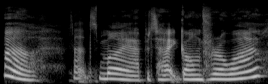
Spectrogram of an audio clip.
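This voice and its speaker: An actress playing a guarded young cleric of a dark goddess in a video game, with a dry, sardonic, clipped manner. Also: female voice, on the high side, animated, moderate pace, no room sound. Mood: dry, wry. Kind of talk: video game character voice lines.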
